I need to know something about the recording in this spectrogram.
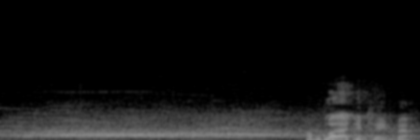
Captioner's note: crowd cheering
